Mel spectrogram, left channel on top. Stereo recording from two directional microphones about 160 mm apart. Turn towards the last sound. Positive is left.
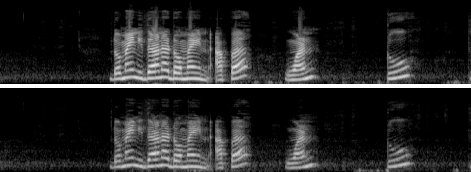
turn(degrees=40)  # may be behind; listen again after turning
